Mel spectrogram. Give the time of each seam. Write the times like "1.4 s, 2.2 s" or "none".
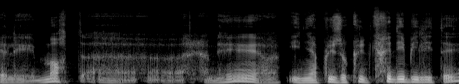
2.8 s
